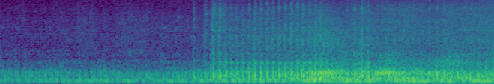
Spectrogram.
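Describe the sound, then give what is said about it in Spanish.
A motorcycle engine rumbles low and steady, then revs up and grows louder and rougher partway through, holding a strong throaty roar to the end. No voices. “se mueve en moto.”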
